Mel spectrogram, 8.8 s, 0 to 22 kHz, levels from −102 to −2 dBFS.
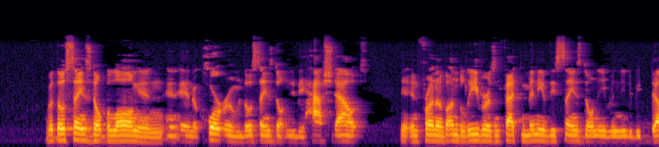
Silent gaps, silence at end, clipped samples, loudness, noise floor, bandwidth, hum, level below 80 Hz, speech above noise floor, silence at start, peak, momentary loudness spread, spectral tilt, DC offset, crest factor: none; 0 s; under 0.1%; -21 LUFS; -73 dBFS; 8.4 kHz; none; -76 dBFS; 52 dB; 0.6 s; -2 dBFS; 10 LU; -5.5 dB/octave; under 0.1%; 20 dB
